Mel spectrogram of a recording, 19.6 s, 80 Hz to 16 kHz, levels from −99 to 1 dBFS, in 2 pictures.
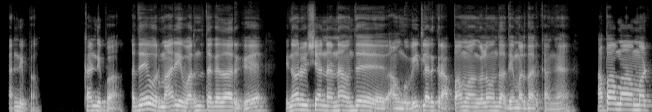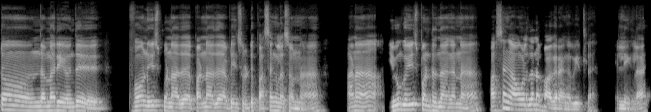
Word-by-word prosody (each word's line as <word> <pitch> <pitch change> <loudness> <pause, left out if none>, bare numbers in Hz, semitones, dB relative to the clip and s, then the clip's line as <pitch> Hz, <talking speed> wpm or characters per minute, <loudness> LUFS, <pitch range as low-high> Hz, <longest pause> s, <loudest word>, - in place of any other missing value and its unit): கண்டிப்பா. 130 - -4 0.8
கண்டிப்பா. 140 -1 +1 0.3
அது 145 +4 +1 0.2
ஒரு 145 -3 +2
மாரி 145 +4 +1 0.2
வருந்தத்தக்கதா 140 +1 +1
இருக்கு. 110 -1 -1 0.5
இன்னொரு 160 +6 +2
விஷயம் 155 +1 +1
என்னன்னா 145 0 +1
வந்து 140 +2 +2 0.5
அவுங்க 105 -2 +1
வீட்ல 140 +3 +1
இருக்கிற 140 -1 0
அப்பா, - - -2
அம்மாங்களும் 130 0 0
வந்து 135 0 +1
அதே 110 - 0
மாரி 110 -1 +1
தான் 110 -1 +1
இருக்காங்க. 95 -2 -6 0.6
அப்பா, 140 +7 +2
அம்மா 175 -1 +2 0.2
மட்டும் 160 +1 0 0.4
இந்த 135 0 +2
மாதிரி 140 0 +3
வந்து 140 +3 +1 0.8
ஃபோன் 145 +2 0
யூஸ் 150 0 -2
பண்ணாத, 125 -3 +1 0.2
பண்ணாத 125 0 0
அப்படீன்னு 120 0 -2
சொல்லிட்டு 125 +2 -3
பசங்கள 130 +4 0
சொன்னா, 105 -2 0 0.7
ஆனா 140 +1 +1 0.5
இவுங்க 165 +3 +3
யூஸ் 175 -1 0
பண்ணிட்டுருந்தாங்கன்னா 130 -7 0 0.4
பசங்க 140 +10 +1
அவுங்கள 165 0 +2
தான 160 -2 +1
பாக்குறாங்க 105 -4 +1
வீட்ல, 95 - -7 0.4
இல்லைங்களா? 105 +1 -1
135 Hz, 140 wpm, -22 LUFS, 120-150 Hz, 0.8 s, மாதிரி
